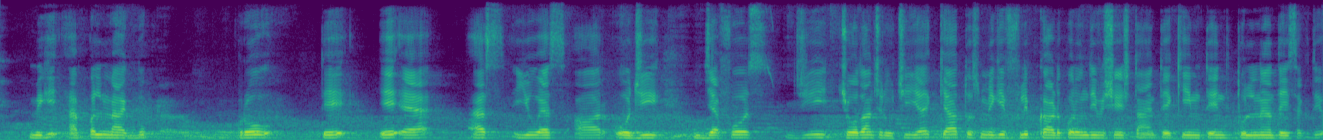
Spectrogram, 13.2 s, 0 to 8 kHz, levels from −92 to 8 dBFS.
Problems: constant background noise, echo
